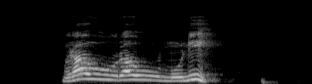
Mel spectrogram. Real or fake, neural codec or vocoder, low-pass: real; none; 9.9 kHz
